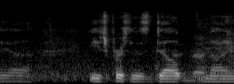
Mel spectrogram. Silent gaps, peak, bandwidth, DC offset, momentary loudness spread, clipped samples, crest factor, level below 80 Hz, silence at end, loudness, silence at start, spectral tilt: none; -18 dBFS; 13.5 kHz; under 0.1%; 18 LU; under 0.1%; 18 dB; -82 dBFS; 0 s; -35 LUFS; 0 s; -3.5 dB/octave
